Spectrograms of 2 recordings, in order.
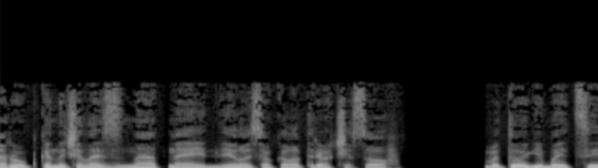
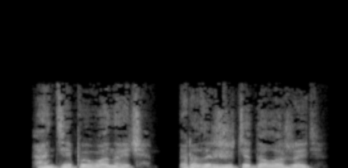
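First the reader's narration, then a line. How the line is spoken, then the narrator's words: Shouting. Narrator (Russian): выкрикнул один из воронов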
